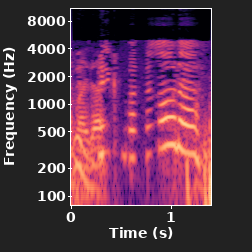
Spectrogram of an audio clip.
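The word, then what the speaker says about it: Vic Mignogna: Yeah, Vic Minona.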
